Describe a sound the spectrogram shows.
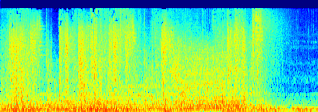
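Magic spells crackle and clash loudly during a fight.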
